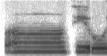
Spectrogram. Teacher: یہاں پہ نون ساکن کے بعد فا آ رہا ہے نا، تو یہاں پہ ہم نے اخفا کیا ہے. اخفا حقیقی، غنہ کاملہ سیکنڈ لیول کا غنہ ہے.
